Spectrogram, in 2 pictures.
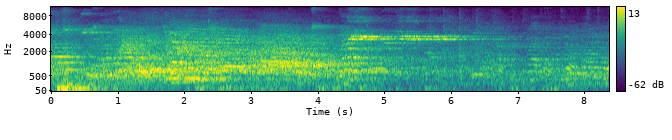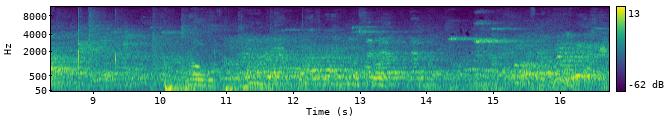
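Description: Basketball bouncing on a hardwood gym floor during a game, with crowd and players calling out over it, echoing in the large gym. The voices are loudest in the first few seconds and thin out once play stops; the ball thumps again about ten seconds in.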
